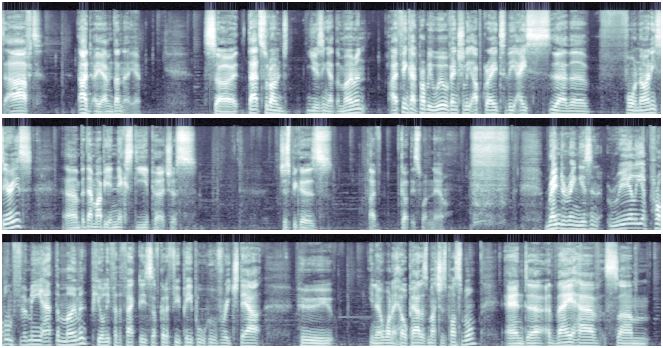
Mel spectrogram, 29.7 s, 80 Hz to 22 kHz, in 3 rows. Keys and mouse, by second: 0.4 middle click, 1.2 1, 2.7 c, 5.6 z, 6.1 middle click, 7.0 e, 9.2 click, 9.8 2, 10.8 f, 11.4 click, 12.1 click, 12.9 click, 14.2 g, 16.4 Tab, 21.6 Tab, 21.8 click, 23.9 click, 24.8 g, 28.7 ctrl+z, 29.1 shift+click.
